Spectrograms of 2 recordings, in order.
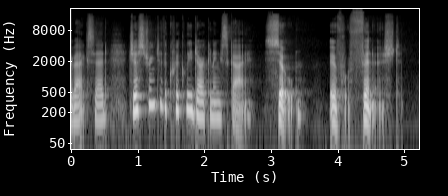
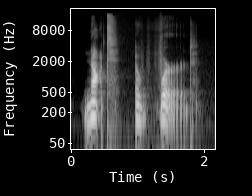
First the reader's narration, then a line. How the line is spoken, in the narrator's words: Professor Higgs sneered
